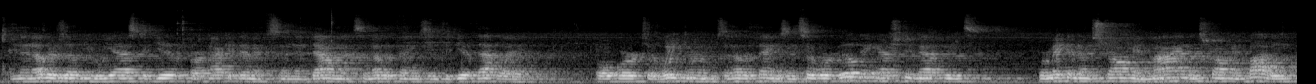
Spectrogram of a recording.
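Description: A man at a moderate pace, heard in strong room echo. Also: fairly high pitch for a man. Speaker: university athletic director. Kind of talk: welcome speech. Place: hall.

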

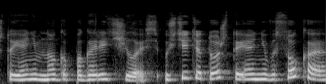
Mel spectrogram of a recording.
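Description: A woman's high-pitched voice with ordinary pitch variation over a quiet background. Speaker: vlogger. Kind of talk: casual vlog chat. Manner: animated, emotional. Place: home room.

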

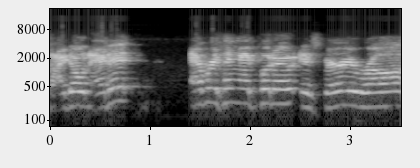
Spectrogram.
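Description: A raised, projected voice carries at a fairly slow pace through audible room echo. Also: man. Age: 40s. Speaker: homesteader. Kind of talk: casual chat. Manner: loud. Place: home room. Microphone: phone held too close; phone near.

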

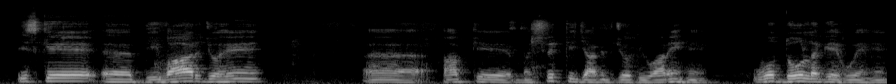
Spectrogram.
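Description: Very slowly, a man speaks in a dark, mellow tone with ordinary pitch variation. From Gulmit, Hunza, Gilgit-Baltistan, Pakistan; Gilgit-Baltistan, Pakistan. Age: 60s. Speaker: retired school teacher. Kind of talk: interview. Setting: on location. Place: home room.

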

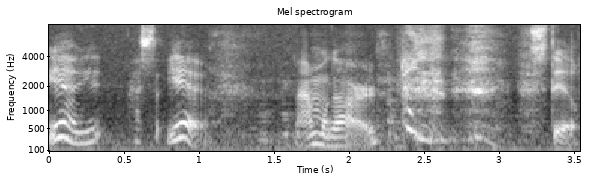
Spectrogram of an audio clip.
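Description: A woman's fairly high voice with a bright, sharp tone, big pitch swings, and a slow pace over faint background noise.

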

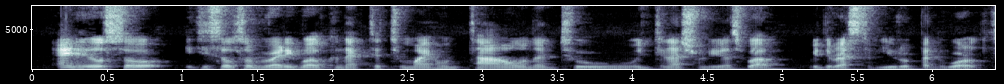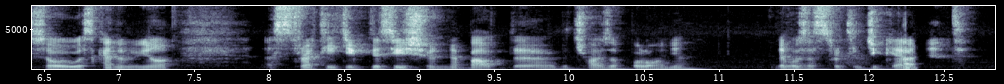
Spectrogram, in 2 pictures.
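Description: The speaker uses a bright, sharp tone and an Italian accent at a very fast pace. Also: man, very deep, low pitch for a man, fairly even intonation. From Italy. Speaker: architectural visualization artist and entrepreneur. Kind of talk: casual interview chat. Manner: halting, with frequent repetitions.

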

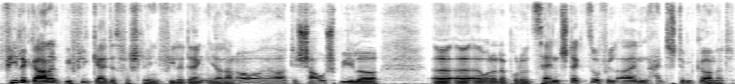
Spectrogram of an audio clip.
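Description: Fairly quick in pace, a man talks with fairly even intonation. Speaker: guest. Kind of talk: interview answer. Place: studio. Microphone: handheld.

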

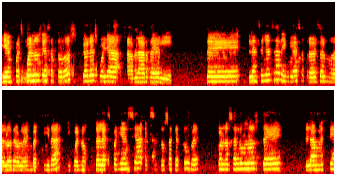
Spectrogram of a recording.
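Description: At a moderate pace, a woman speaks with fairly high pitch and ordinary pitch variation, in a dry, close sound with no echo.

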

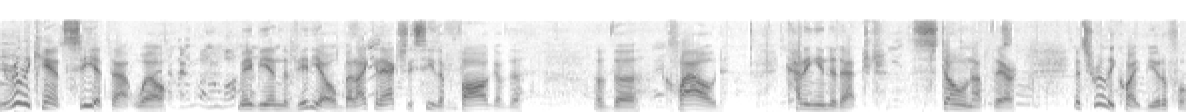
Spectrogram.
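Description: A man talks at a moderate pace, leaving long, frequent pauses. The sound is dry with no echo over light background noise. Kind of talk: casual travel commentary. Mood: relaxed, admiring. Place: open country. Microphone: phone near.

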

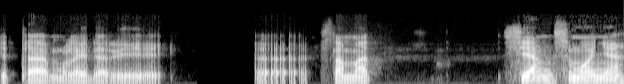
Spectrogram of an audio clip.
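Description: A man speaks at a very slow pace against a quiet background. The sound is dry, with no echo. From Bali. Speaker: freelance designer and social media specialist. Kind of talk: online workshop presentation. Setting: video call. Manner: hesitant, many filler sounds. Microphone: video call.

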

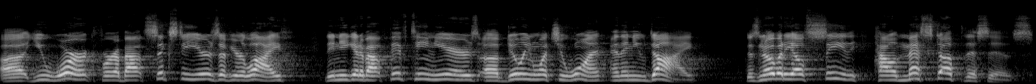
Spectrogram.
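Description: A man speaks loudly in a bright, sharp tone with a high pitch. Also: ordinary pitch variation, moderate pace. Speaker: pastor. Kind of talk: sermon.

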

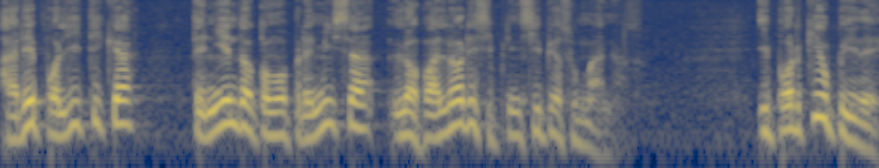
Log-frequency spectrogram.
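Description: With a dark, mellow tone and a somewhat breathy quality, a man talks at a moderate pace in a fairly high pitch with lively intonation. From Argentina. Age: 50s. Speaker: political candidate; candidate. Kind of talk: election debate statement. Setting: auditorium stage. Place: hall. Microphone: lapel.

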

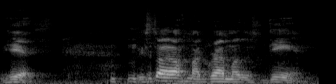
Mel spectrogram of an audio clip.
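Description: With audible room echo, a man with an American accent speaks at a moderate pace with ordinary pitch variation. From Beaumont, Texas. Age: 60s. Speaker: church brotherhood president. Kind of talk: public comment at hearing. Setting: city planning commission meeting.

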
